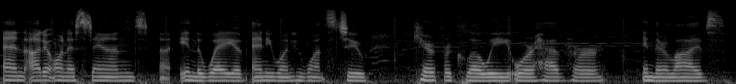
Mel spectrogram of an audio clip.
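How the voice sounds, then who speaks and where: A woman in her thirties answering interview questions in a casual, thoughtful way, pausing often with soft ums. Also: fairly low pitch, monotone, faint music behind. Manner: soft-spoken, thoughtful, with frequent pauses and ums. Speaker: interview guest.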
